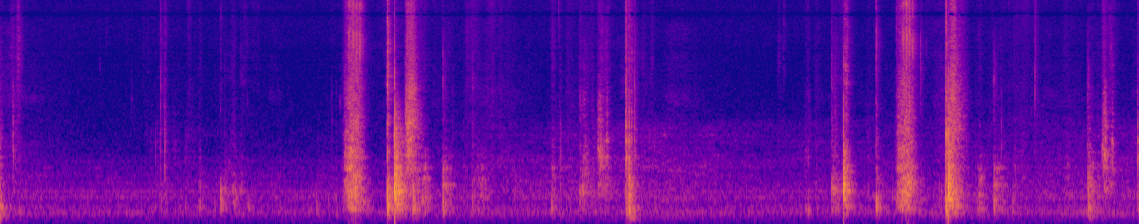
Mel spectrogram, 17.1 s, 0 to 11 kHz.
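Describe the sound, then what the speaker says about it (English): Quilt block fabric being trimmed with a Trimmer by George ruler, heard as sharp scraping cuts and rubs in two clusters separated by quiet pauses, close by with no talking. "here we're going to trim this 1/4 inch from the basting stitch on all 4 of these sides"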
